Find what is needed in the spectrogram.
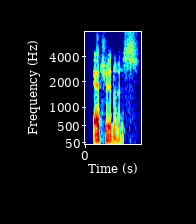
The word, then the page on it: echinus: American English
